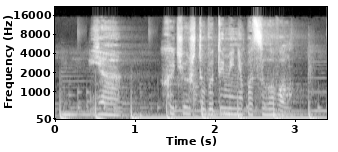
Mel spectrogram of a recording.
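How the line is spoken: Whisper. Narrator (Russian): прошептала я

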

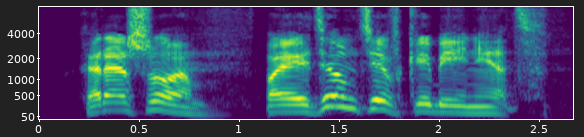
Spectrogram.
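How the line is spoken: Sighing. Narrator (Russian): вздохнул он

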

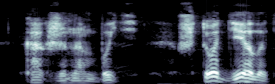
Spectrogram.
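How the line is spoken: Sobbing. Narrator (Russian): всхлипывал он

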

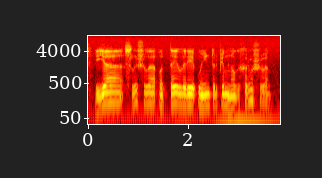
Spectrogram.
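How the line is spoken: Soft remark. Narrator (Russian): мягко заметила Дейна

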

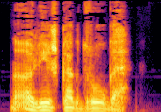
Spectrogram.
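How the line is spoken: Young man's sorrowful sigh. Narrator (Russian): горестно вздохнул парень

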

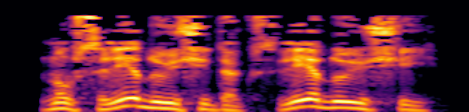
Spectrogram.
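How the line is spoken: Disappointed sigh. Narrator (Russian): вздохнул огорченно Боголюбов

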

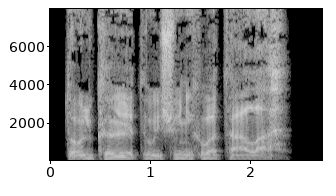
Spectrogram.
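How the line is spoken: Grumbling. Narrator (Russian): Пробурчал

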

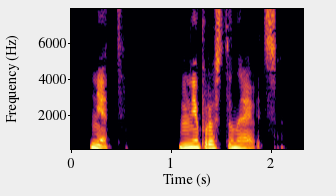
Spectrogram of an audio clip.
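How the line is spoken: Gloomy male snort. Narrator (Russian): мрачно хмыкнул он

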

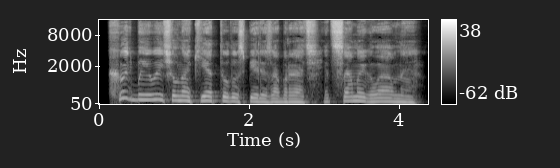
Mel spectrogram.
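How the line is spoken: Sighing. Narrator (Russian): вздохнул Серега

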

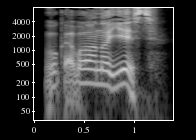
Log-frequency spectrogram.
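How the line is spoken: Wry snort. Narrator (Russian): хмыкнул я

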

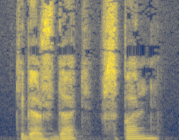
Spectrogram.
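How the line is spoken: Quiet question. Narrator (Russian): тихо спросила

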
